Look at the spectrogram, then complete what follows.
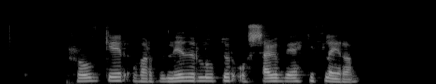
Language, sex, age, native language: Icelandic, male, 20-29, Icelandic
